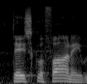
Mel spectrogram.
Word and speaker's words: DeSclafani: DeSclafani.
